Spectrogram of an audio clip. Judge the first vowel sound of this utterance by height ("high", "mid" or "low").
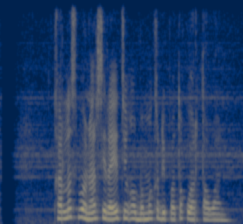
low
